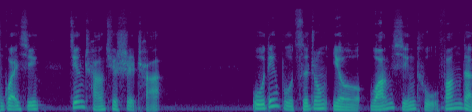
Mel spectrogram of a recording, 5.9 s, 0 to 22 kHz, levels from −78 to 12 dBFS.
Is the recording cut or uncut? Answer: uncut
